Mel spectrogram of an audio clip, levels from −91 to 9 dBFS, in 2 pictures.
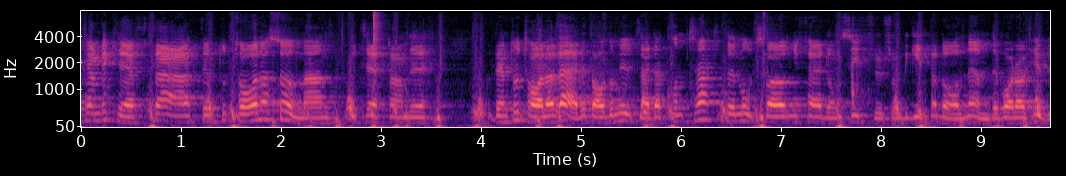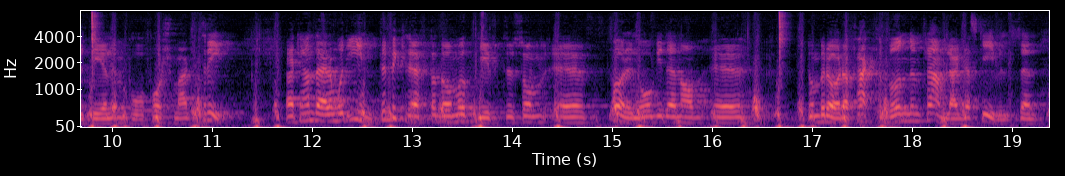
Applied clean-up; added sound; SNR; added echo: none; Whoosh, swoosh, swish; 7 dB; reverberation time 1.1 s.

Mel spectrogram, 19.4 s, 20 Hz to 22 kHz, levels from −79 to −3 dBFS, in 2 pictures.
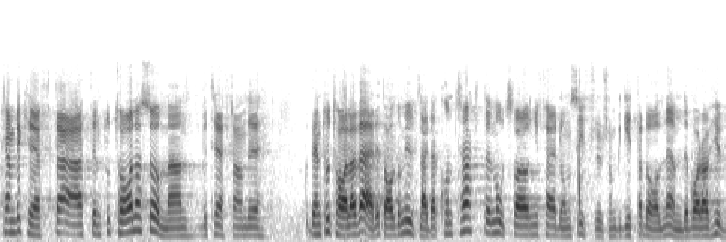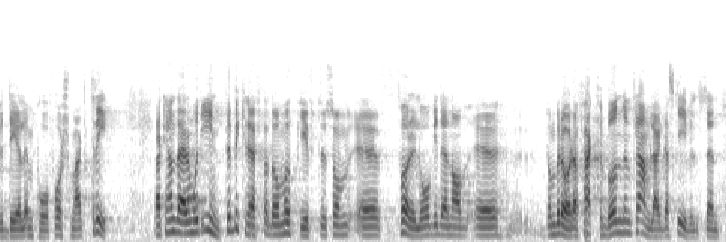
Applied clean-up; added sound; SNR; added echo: none; none; none; none.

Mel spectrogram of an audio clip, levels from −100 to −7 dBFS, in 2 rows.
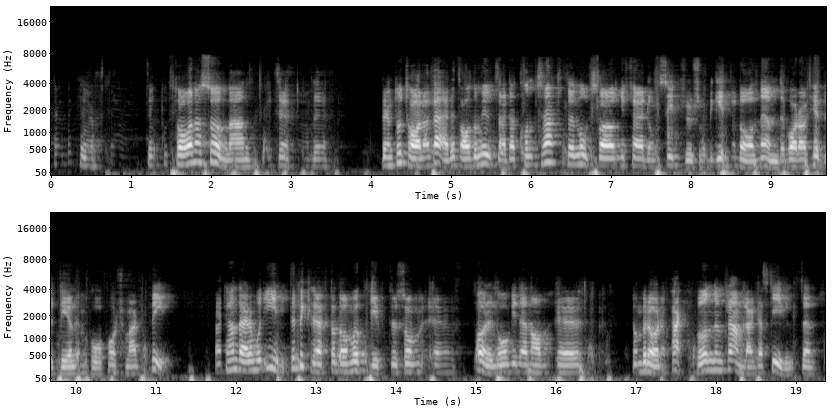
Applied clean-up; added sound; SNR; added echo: neural mask model DeepFilterNet 3.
